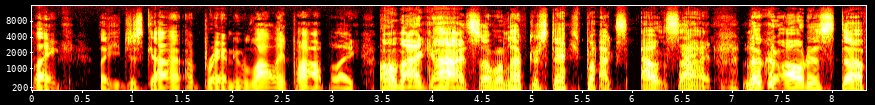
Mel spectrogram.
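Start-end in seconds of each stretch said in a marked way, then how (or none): 3.5-8.3 mock giddy, pitched-up, childlike glee. Retelling a game session, the speaker imitates Roy with mock childlike giddiness. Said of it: "with like this like childhood giddiness".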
